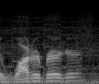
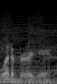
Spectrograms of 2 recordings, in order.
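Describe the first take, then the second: First: The name begins with a slurred 'water'. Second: The name begins with a clear 'what-a'.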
